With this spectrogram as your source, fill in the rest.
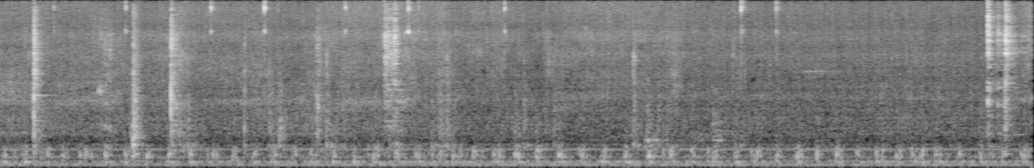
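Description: A spoon scrapes and clacks repeatedly around a pan of gently sizzling aloo curry with coriander, close up, with irregular stirring knocks over a low frying hiss and no talk.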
